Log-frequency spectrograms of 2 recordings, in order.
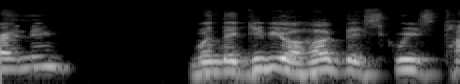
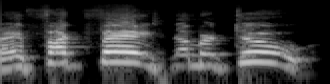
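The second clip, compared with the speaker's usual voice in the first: loud, higher bossy aunt; yelling tia; 7 semitones higher, 7 dB louder, slower than usual. Retold or imitated. Tia voiced on phone.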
